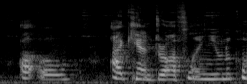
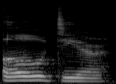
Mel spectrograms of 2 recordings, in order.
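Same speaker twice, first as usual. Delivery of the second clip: ordinary talk, nothing marked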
